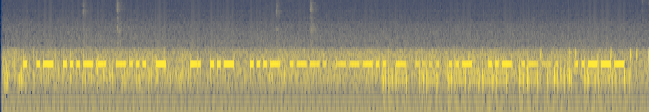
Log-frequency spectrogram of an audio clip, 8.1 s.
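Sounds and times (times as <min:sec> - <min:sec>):
CW Morse code beeps: 0:00.2 - 0:07.9.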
